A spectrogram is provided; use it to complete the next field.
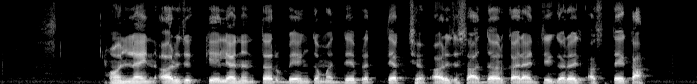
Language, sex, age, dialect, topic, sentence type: Marathi, male, 18-24, Standard Marathi, banking, question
